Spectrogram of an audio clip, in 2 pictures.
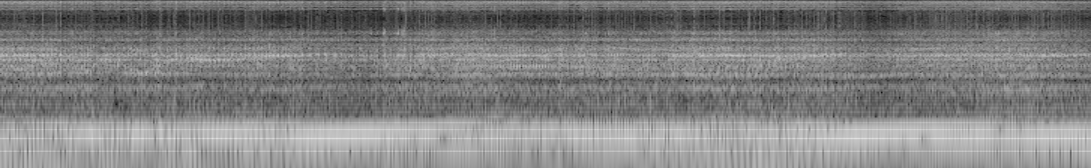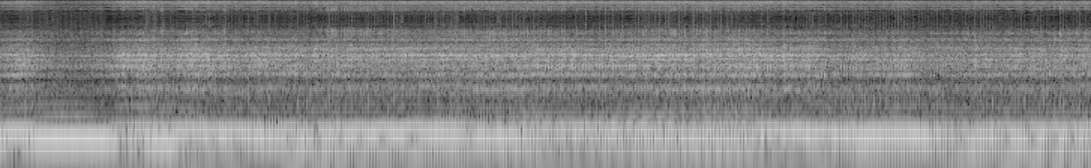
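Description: Motorcycle engine running under way, loud and close. Its pitch rises and falls in steps several times as the throttle is opened and closed, with a brief dip about halfway through.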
